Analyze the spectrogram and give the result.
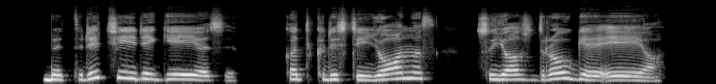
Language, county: Lithuanian, Kaunas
